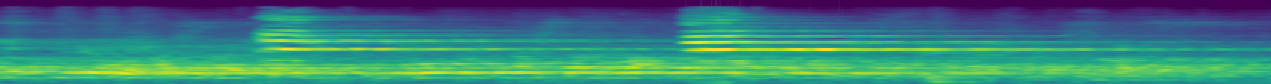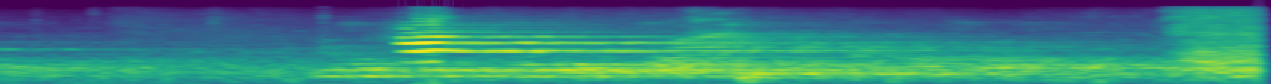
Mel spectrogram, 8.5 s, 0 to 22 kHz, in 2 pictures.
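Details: Captive beluga at Port of Nagoya Public Aquarium during a 16:00 public training show on 2 August 2016: three bright, level whistled tones with ringing overtones, one trailing off slowly, over constant murmur of visitors talking.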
